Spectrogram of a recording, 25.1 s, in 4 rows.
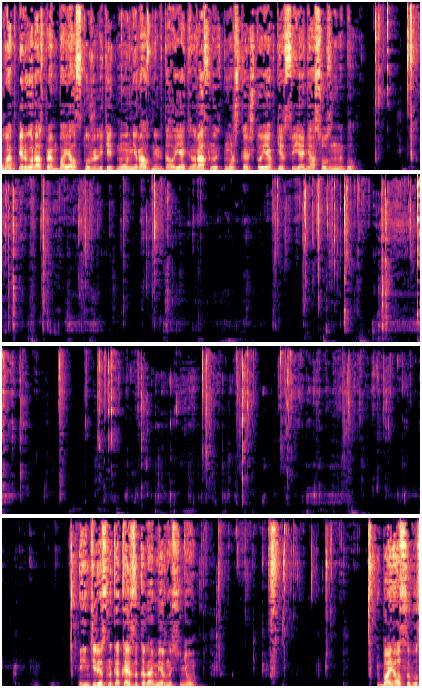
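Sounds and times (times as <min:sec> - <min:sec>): person chewing with wet mouth clicks: 0:05.4 - 0:20.0, 0:21.8 - 0:24.4.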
